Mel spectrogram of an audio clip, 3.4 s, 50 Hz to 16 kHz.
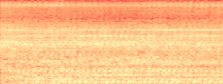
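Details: Honda Bros 150 motorcycle after ignition repair restored spark: engine runs steadily with even mid-pitched beat and light revving, no misfire or stumble; problem resolved.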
